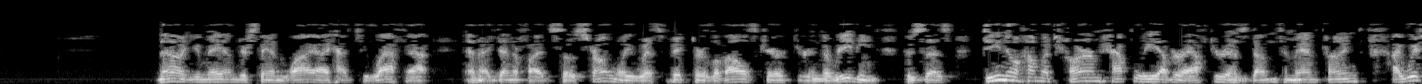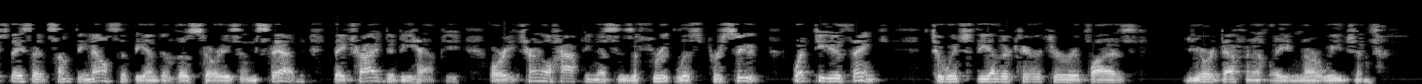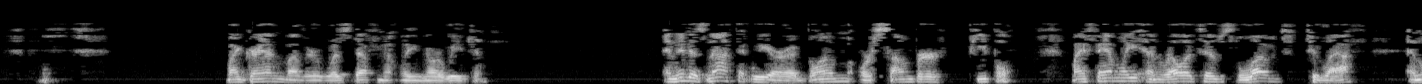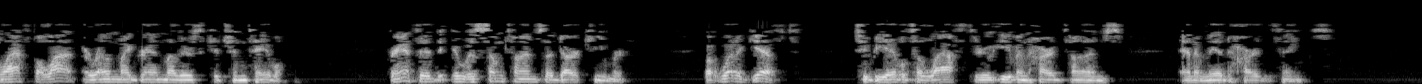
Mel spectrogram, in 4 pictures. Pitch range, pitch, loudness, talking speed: 100-130 Hz, 115 Hz, -14 LUFS, 140 wpm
